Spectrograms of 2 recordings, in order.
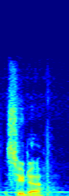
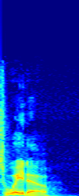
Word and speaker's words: pseudo: It's it is pseudo. I said it's suedo.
